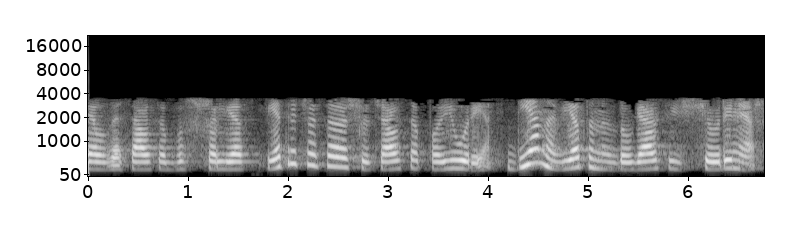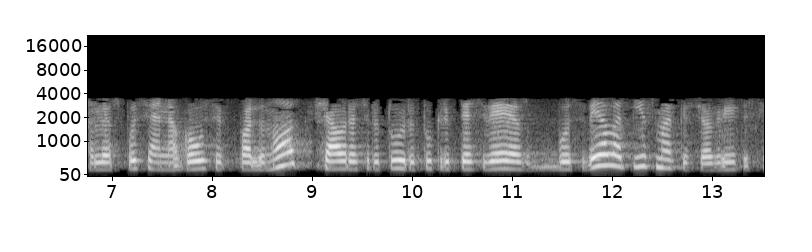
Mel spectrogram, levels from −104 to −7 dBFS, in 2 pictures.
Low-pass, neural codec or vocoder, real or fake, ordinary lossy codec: 3.6 kHz; none; real; MP3, 16 kbps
